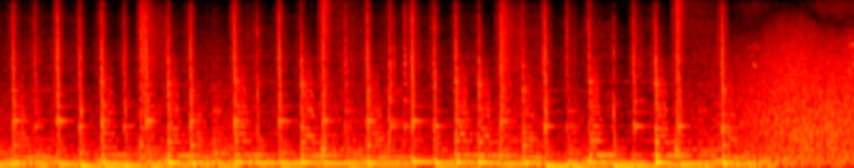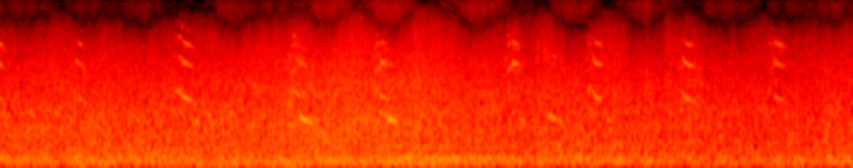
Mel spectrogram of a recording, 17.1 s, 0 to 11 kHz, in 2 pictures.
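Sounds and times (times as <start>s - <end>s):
waves breaking on a beach: 6.9s - 17.0s.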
